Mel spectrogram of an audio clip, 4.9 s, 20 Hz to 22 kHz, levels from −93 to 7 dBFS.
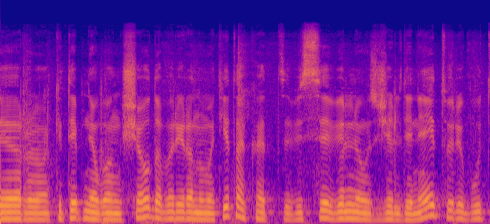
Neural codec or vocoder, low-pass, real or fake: none; 14.4 kHz; real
